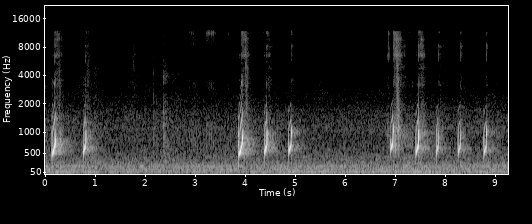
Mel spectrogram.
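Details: Sleeping puppy snoring: short, high, drip-like peeps and plinks in loose clusters, about ten in nine seconds, light snoring with a whistling quality, likened to raindrops.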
